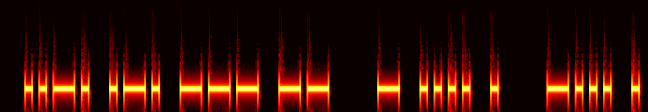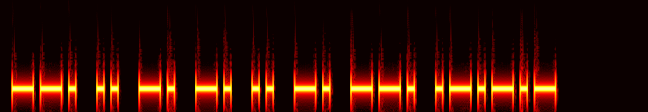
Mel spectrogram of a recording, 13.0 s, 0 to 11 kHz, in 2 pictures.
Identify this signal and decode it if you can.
Morse code, heard as a keyed tone, about 17 wpm, 700 Hz. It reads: FROM THE BEGINNING.
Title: Sentences from Top 1000 Words - Review Part 5 - 17wpm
